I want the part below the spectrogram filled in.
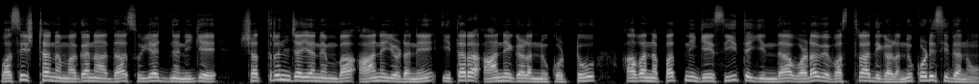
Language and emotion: Kannada, neutral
